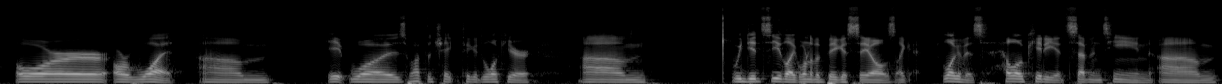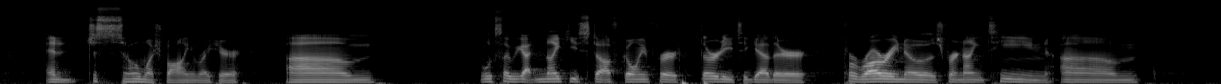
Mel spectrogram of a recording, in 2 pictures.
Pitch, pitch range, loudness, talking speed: 110 Hz, 100-120 Hz, -35 LUFS, 140 wpm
